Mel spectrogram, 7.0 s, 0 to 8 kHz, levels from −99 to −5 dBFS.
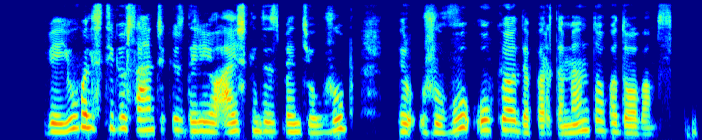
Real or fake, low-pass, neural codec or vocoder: fake; 7.2 kHz; vocoder, 22.05 kHz, 80 mel bands, Vocos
